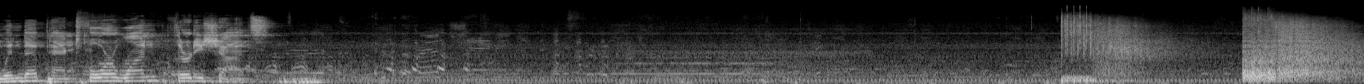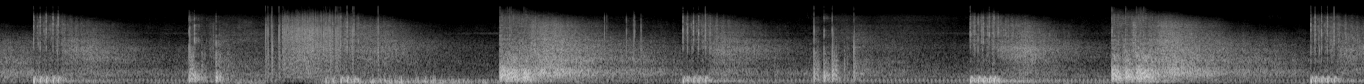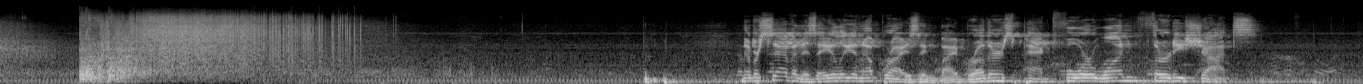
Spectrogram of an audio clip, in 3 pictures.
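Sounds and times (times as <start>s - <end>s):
crackling hiss: 1.4s - 36.4s
fireworks cake shots firing: 10.5s - 17.9s, 18.6s - 32.0s.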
